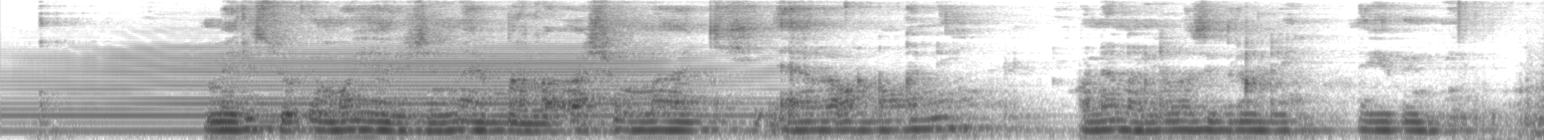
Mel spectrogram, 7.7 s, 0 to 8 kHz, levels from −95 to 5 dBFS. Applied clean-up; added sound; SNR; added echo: none; Wind instrument, woodwind instrument; 11 dB; reverberation time 0.9 s.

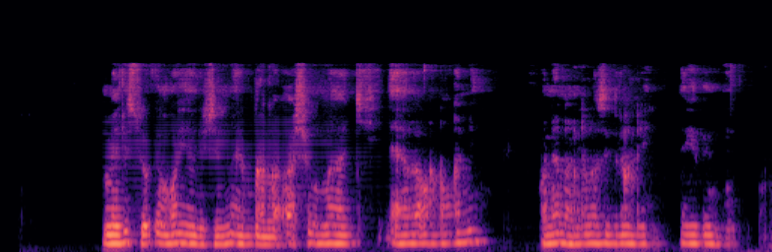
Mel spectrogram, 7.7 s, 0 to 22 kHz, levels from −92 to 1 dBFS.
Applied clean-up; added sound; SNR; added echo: neural mask model DeepFilterNet 3.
